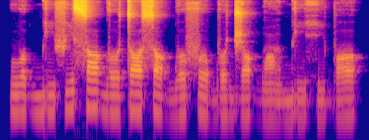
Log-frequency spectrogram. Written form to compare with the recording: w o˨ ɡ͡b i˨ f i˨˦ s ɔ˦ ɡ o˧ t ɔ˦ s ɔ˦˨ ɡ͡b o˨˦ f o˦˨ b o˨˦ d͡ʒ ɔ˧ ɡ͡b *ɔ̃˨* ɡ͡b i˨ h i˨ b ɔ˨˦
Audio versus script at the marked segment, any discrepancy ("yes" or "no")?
no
